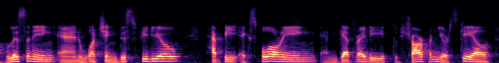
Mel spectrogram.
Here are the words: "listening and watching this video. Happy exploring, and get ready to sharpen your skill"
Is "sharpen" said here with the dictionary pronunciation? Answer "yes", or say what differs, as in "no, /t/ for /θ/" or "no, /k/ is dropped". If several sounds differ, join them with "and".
yes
